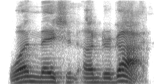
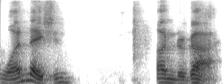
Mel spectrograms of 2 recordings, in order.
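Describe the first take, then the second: First: It flows without a pause before "under God". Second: There is a pause before "under God".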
